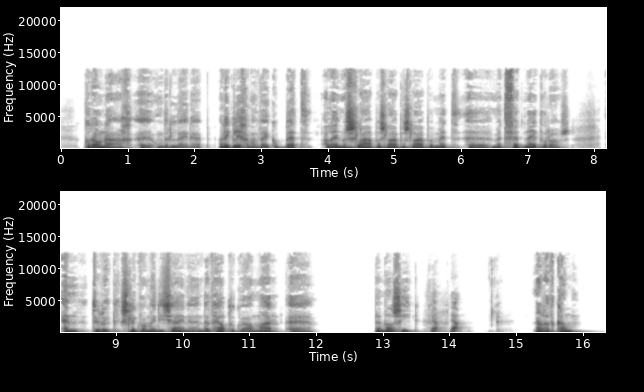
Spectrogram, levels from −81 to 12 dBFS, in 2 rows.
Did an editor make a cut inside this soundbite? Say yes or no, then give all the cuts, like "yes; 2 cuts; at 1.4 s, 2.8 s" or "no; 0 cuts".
yes; 2 cuts; at 2.3 s, 14.0 s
